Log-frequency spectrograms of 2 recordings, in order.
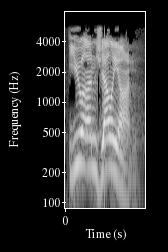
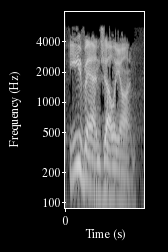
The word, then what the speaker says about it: euangelion: It's from the Greek word euangelion, all right? And actually, we would pronounce it evangelion.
